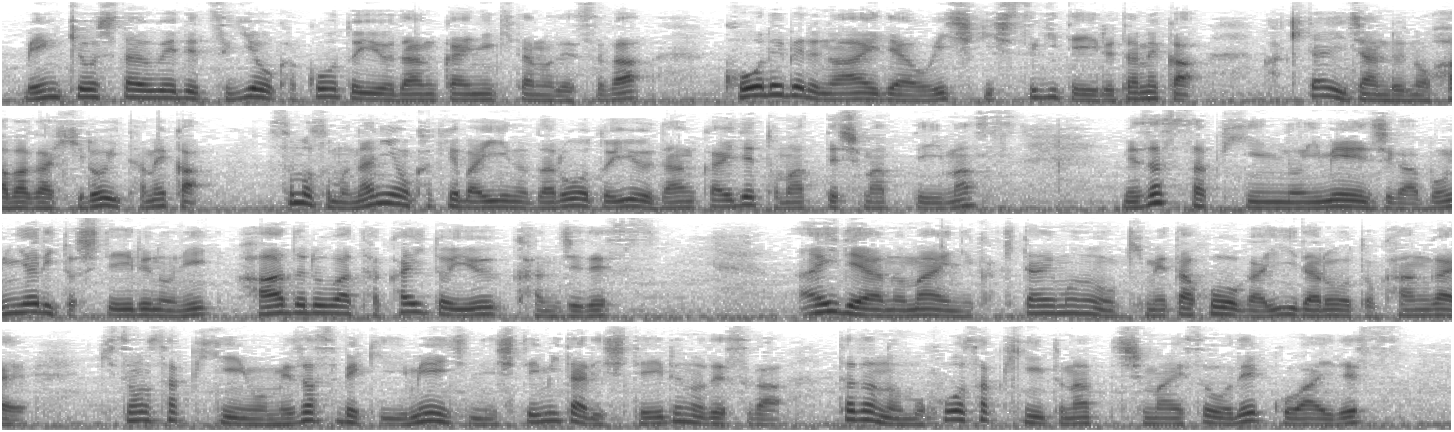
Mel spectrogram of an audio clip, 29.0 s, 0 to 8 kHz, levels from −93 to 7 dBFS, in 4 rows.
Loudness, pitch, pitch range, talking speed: -24 LUFS, 125 Hz, 115-155 Hz, 420 characters per minute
